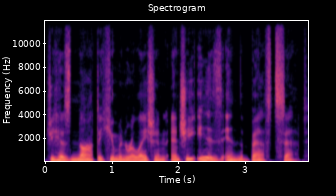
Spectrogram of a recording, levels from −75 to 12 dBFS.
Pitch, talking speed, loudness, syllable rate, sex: 125 Hz, 195 wpm, -18 LUFS, 4.2 syllables/s, male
